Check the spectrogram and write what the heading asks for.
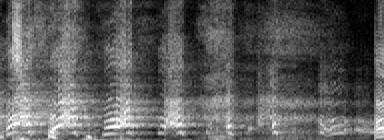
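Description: Two women laughing together, loud at first and trailing off near the end.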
